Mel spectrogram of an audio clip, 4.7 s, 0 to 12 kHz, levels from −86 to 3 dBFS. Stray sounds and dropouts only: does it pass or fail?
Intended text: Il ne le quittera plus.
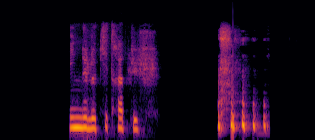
fail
